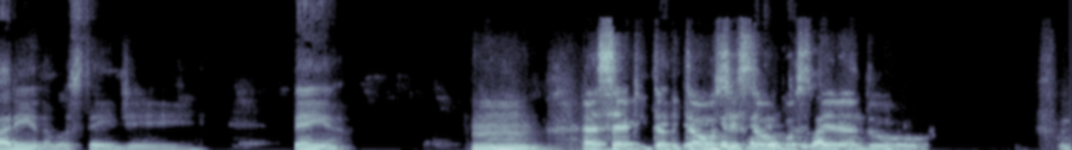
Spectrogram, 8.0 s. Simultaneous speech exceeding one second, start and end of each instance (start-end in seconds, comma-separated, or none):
4.9-6.3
